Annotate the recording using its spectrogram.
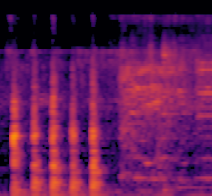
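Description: A fist knocking on a house's front door: five quick, evenly spaced knocks in under a second.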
